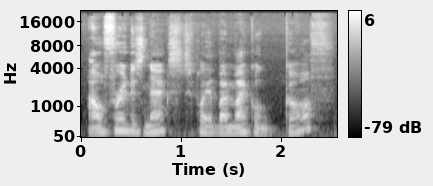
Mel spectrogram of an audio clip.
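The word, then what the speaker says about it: Michael Gough: is next played by Michael Goff and that's how you say it great character in the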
